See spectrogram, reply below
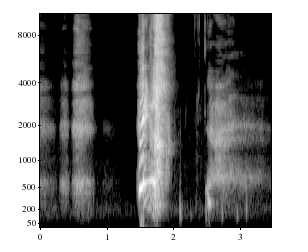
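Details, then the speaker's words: Girl acting out trying to stifle repeated sneezes while hiding, with a tickly, runny nose: a quick catching in-breath, then one loud explosive sneeze and a breathy exhale; acted sneeze. "Oh, my nose is running. Nose is running. God, I have to sneeze again. I have to sneeze."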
